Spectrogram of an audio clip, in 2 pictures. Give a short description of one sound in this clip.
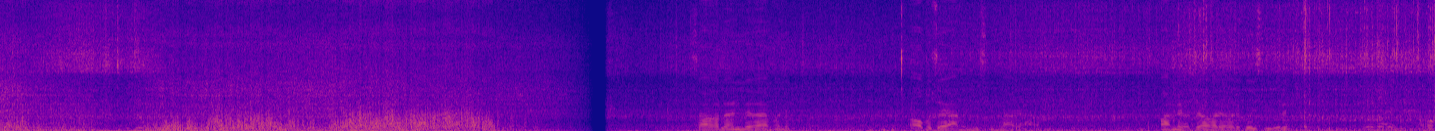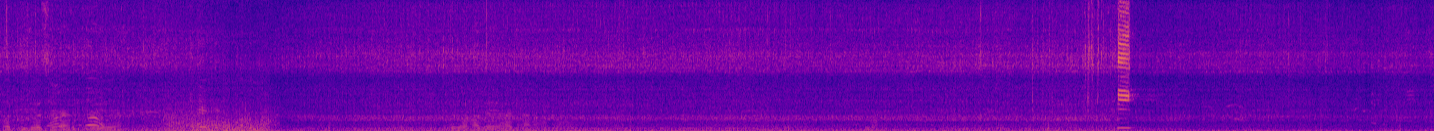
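A motorcycle engine hums and revs up and down while riding.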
